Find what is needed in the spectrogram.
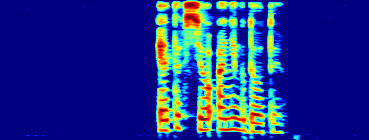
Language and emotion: Russian, neutral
